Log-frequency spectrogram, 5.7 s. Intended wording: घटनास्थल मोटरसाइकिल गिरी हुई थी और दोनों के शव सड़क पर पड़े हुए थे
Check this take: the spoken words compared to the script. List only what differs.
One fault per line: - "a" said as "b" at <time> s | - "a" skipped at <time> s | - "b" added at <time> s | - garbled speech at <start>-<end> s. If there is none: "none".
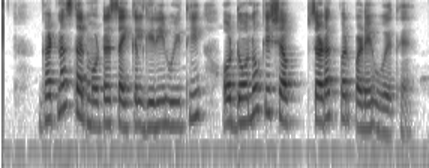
none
